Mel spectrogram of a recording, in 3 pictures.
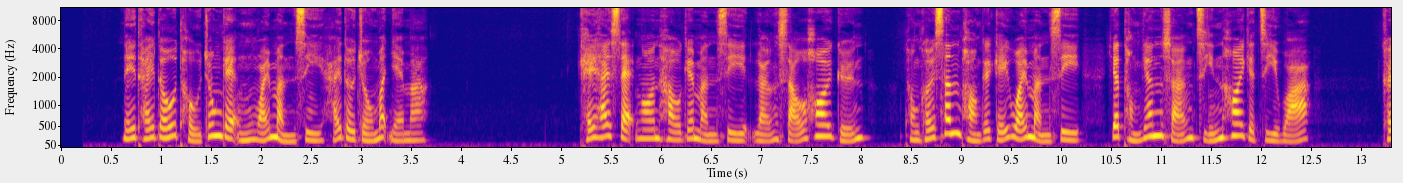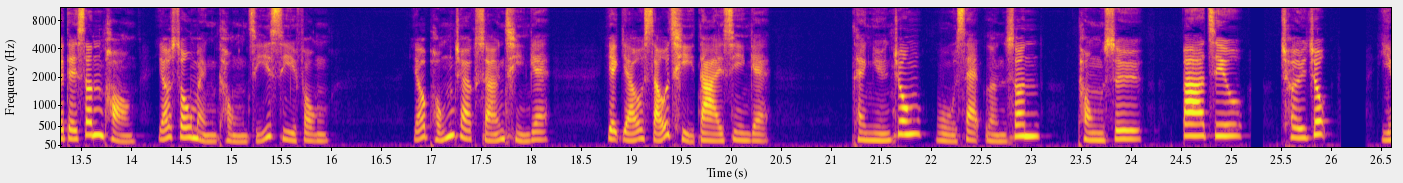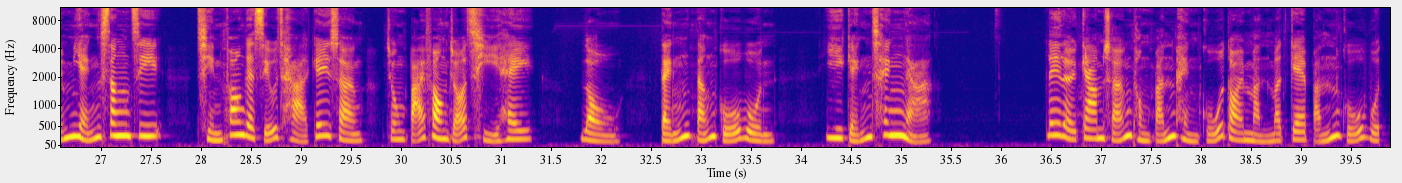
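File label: Cantonese, audio guide; stories untold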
